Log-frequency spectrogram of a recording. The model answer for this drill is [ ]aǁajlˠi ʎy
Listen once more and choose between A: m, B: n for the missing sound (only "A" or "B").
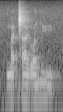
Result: A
